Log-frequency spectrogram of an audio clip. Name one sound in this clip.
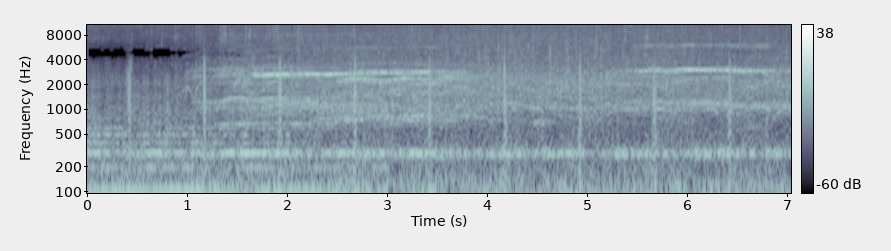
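A band plays slow, droning music on stage.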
